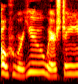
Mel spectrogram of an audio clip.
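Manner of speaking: slow, angry, hostile, confrontational tone. Retelling a sister-in-law who came downstairs not knowing them: retelling someone screaming. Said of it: "She is screaming at me".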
